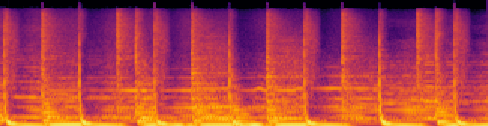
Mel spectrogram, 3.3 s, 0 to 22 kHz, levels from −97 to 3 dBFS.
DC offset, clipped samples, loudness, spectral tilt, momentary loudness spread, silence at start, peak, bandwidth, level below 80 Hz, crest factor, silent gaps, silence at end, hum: under 0.1%; under 0.1%; -11 LUFS; -6 dB/octave; 3 LU; 0 s; 0 dBFS; 16 kHz; -10 dBFS; 8 dB; none; 0 s; none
